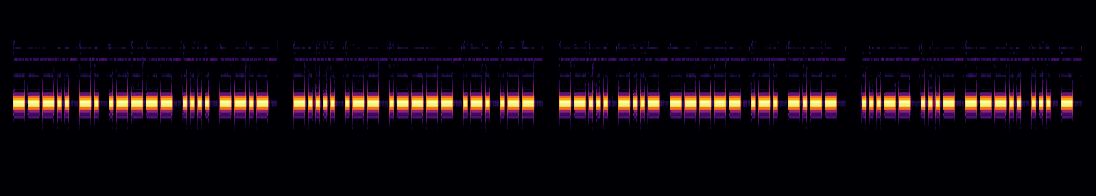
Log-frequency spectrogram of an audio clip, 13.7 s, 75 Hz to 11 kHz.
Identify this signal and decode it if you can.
Morse code, heard as a keyed tone, about 26 wpm, 800 Hz, with radio noise. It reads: 8N1HQ 6W1RW 7X0RY 3V8ST
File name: Audio practica CW / SD 1 26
